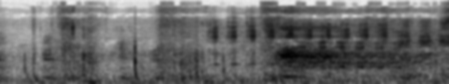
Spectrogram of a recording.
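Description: Goats on a farm bleat softly at a modest distance, a wavering cry rising partway through over low background rustle and breathing.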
